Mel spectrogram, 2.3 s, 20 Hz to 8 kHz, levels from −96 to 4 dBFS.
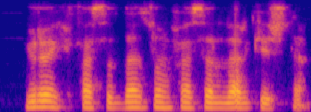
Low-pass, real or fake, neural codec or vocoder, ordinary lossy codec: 7.2 kHz; fake; vocoder, 22.05 kHz, 80 mel bands, HiFi-GAN; Opus, 24 kbps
